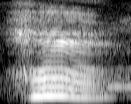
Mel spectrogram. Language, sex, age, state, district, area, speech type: Bengali, female, 18-30, West Bengal, Jalpaiguri, rural, read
